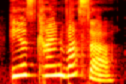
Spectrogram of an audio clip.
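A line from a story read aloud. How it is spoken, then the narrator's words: Captive lark calling. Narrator (German): rief die gefangene Lerche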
